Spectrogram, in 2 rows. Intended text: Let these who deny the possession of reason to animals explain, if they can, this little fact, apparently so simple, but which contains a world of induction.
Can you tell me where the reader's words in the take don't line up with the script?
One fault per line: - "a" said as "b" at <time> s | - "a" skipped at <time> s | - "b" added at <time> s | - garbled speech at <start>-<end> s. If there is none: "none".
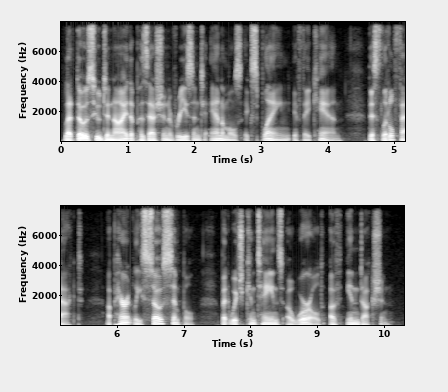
- "these" said as "those" at 0.2 s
